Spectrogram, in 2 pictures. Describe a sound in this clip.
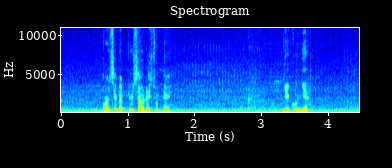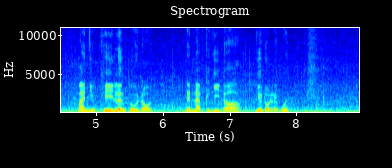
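An older man speaks with animation close by.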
